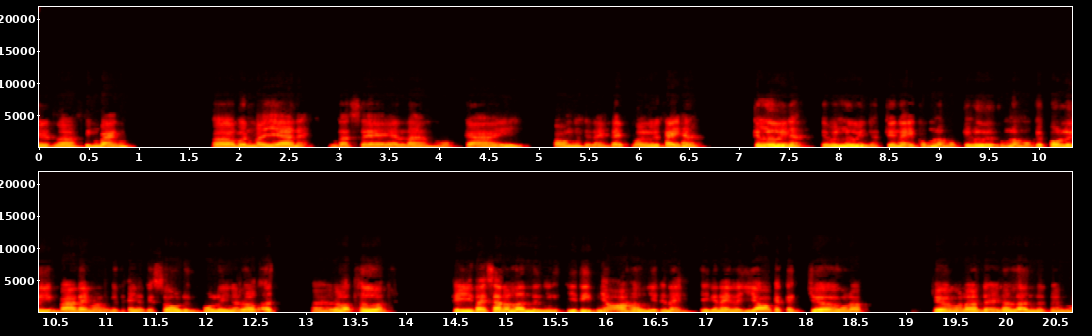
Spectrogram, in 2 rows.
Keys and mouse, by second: 5.7 click, 6.4 alt+middle click, 12.8 alt+click.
